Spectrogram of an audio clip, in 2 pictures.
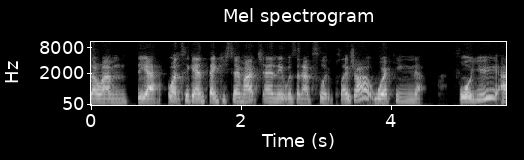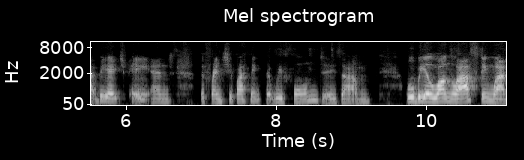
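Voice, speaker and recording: Here is a woman with an unremarkable speaking voice and a medium pitch. She keeps a moderate pace and fairly even intonation. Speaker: podcast co-host. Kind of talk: casual interview.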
